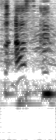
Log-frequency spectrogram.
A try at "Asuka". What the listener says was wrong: Don't hold the last part. Very good.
